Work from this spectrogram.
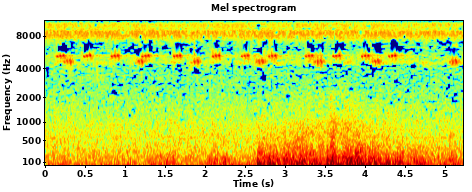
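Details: Summertime crickets by a golden wheat field in the countryside give steady high, thin chirps roughly three per second, while a soft breeze rumbles underneath, rising briefly midway.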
